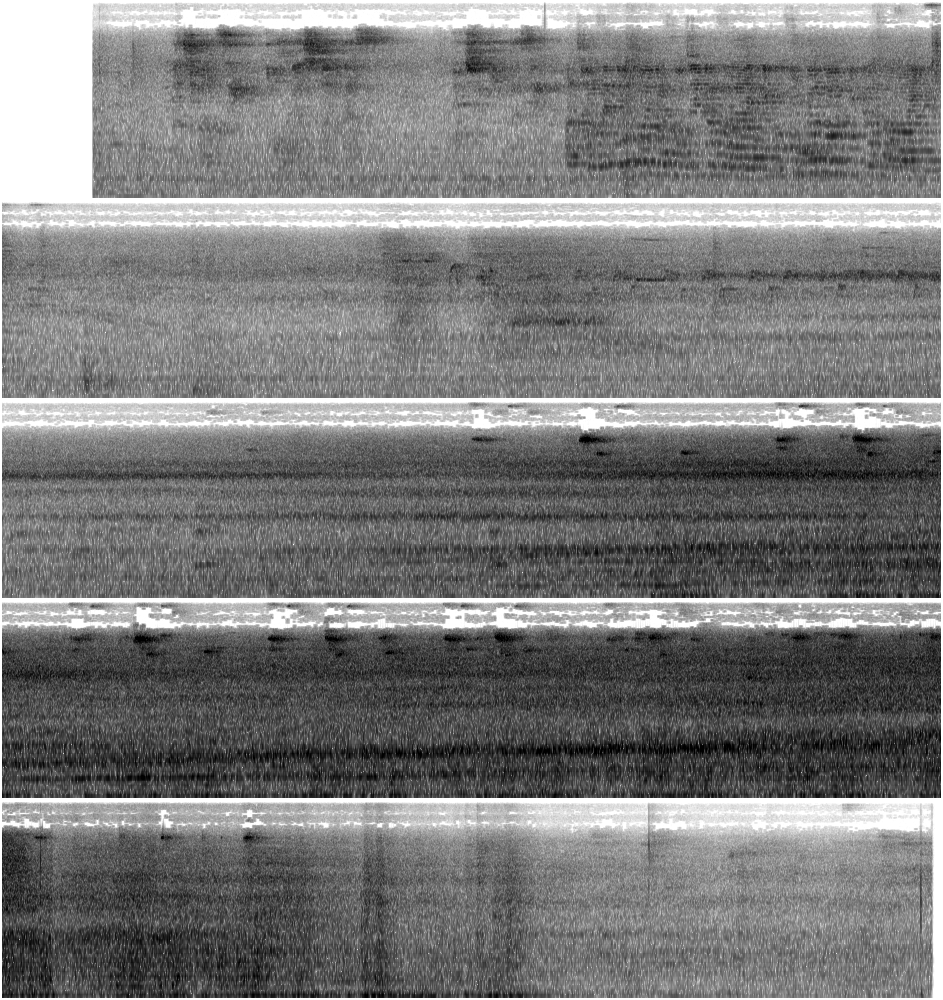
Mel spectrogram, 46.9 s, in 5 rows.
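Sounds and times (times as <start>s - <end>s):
wheels rumbling on rail: 15.8s - 44.4s.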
